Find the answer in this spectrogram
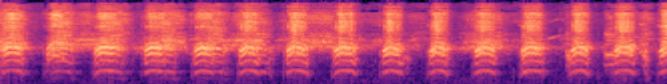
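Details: Call ducks kept at home, one of a flock of thirteen, giving loud, harsh quacks repeated steadily about twice a second in a rhythmic series.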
